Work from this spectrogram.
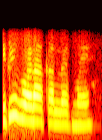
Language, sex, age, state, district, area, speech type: Santali, female, 30-45, West Bengal, Malda, rural, conversation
